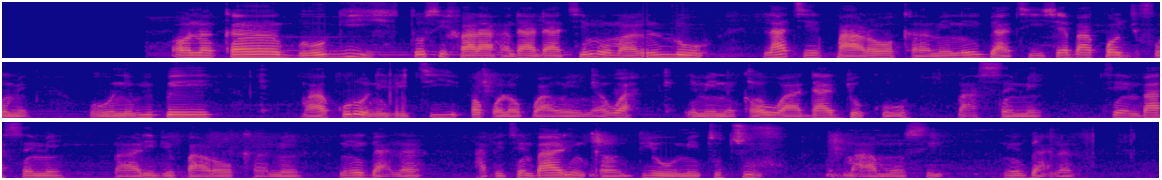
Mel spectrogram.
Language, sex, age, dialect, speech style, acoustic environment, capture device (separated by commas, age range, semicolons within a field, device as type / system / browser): Yoruba, male, 25-34, Nigeria - Lagos Yoruba, happy; relaxed; focused, silence; nature, mobile / Linux / Chrome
